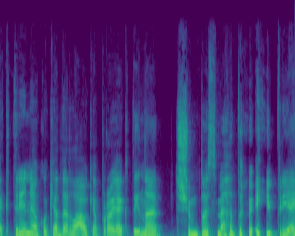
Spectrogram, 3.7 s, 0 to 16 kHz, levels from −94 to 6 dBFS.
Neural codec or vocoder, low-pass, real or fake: none; 14.4 kHz; real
